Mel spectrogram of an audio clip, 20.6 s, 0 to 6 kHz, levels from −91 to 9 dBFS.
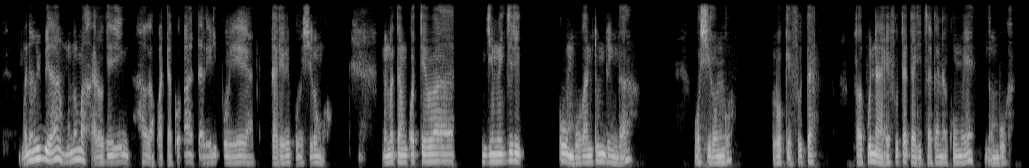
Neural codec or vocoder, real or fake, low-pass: codec, 44.1 kHz, 3.4 kbps, Pupu-Codec; fake; 5.4 kHz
